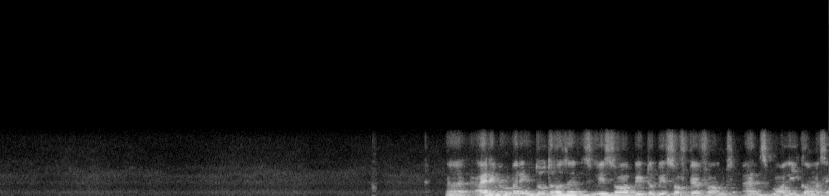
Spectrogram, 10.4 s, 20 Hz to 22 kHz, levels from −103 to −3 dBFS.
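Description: From the start to about 4.65 s, the background is AMR comfort noise. The phone decided nobody was talking and stopped sending speech frames, so the far end fills the gap with smooth, steady synthetic hiss rebuilt from a rough level-and-spectrum sketch. It drops out briefly, then returns from 4.71 to 5.31 s and again from 5.37 to 5.57 s, so the texture flips in and out in quick succession. The speech itself comes through clean wideband AMR.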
